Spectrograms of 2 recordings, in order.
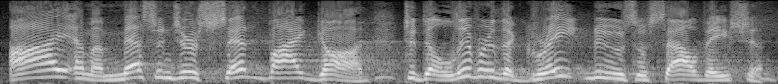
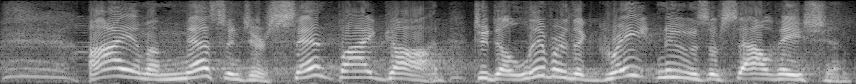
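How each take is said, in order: First: It is said plainly, without much energy. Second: It is said with lively, enthusiastic energy. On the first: "Let's say it together" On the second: "let's do it with some enthusiasm like you're in a speech contest"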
